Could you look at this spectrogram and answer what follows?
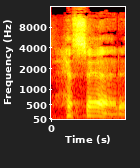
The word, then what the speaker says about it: hesed: It's hesed.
